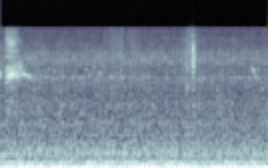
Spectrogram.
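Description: Car engine idling, heard from inside the cabin as a steady low hum.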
